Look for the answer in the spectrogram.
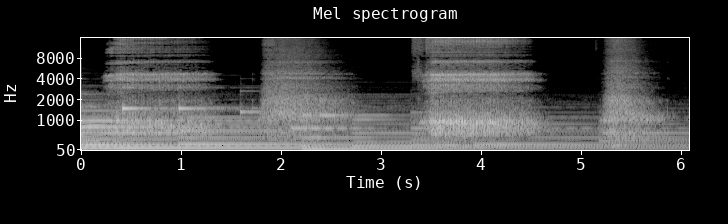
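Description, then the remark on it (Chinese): Loud, rumbling snoring of a big mouse asleep in bed, with no talking, several long rasping breaths in a slow rhythm, each swelling into a noisy, breathy rasp before fading. “大老鼠，大老鼠，你在打呼噜！”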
